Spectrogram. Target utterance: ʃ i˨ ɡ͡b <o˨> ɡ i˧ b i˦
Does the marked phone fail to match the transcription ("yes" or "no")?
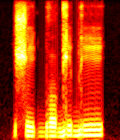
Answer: no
